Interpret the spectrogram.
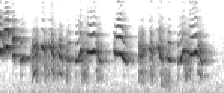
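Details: Continuous cockatiel warble of fast, slurred whistles and chirps, wavering up and down in pitch, with one brief break midway.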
